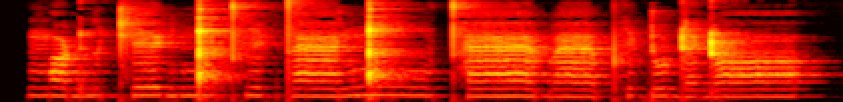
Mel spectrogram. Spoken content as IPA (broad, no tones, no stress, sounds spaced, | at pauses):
ŋ ɒː ɖ n u cʰ eː ɖ ŋ͡ǃ u t̪ʰ i ɖ d̪ æː ŋ͡ǃ uː t̪ʰ æː b æː pʰ i ɖ ɾ u ɖ æ ɖ ɒː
